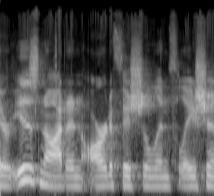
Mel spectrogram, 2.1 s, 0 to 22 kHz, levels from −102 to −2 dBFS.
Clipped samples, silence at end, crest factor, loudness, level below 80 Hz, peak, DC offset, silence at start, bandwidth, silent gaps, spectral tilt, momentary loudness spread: under 0.1%; 0 s; 20 dB; -29 LUFS; -80 dBFS; -10 dBFS; under 0.1%; 0 s; 18 kHz; none; -3 dB/octave; 6 LU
